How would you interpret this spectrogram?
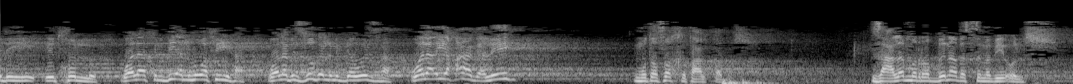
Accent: Egypt; احنا كشعوب واحنا كمصريين لما بتتصدم ما بتعرفش تعمل رد فعل.

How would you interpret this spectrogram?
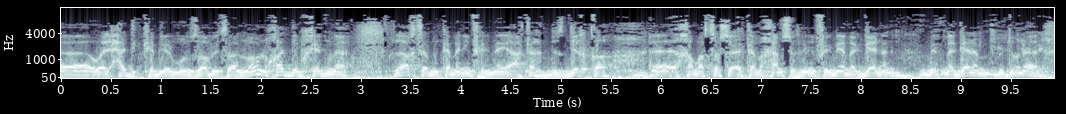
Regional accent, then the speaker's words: Egypt; ما احنا مصريين اهو

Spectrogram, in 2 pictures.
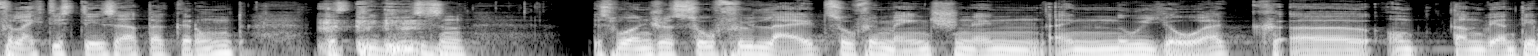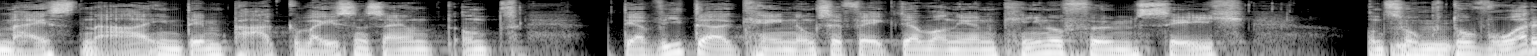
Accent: Styria, Austria; now in Vienna, Austria; ich meine, ich komme ja aus der Steiermark ursprünglich und das heißt ja die grüne Steiermark, ja.

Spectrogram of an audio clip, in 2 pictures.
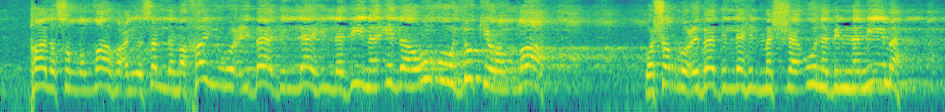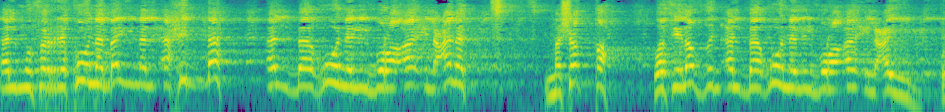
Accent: Egypt; بلدنا مصر

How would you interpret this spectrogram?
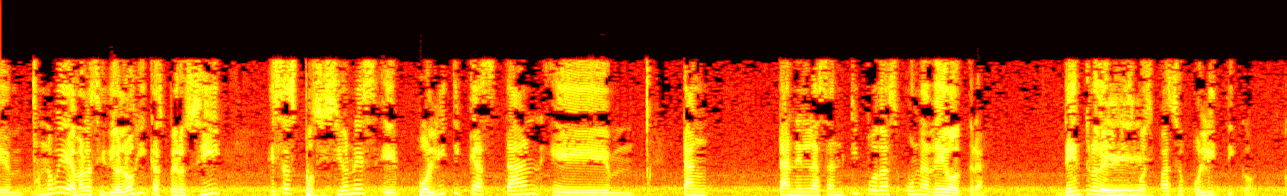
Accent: Mexico; Yo soy mexicano, ¿no?

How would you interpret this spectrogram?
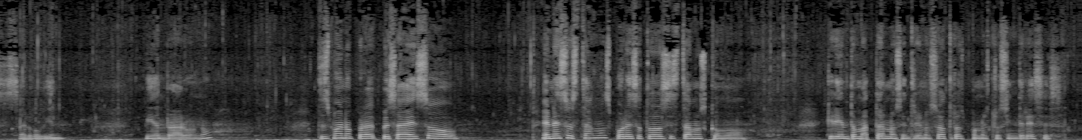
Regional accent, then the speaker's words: San Esteban Atatlauca, Oaxaca, Mexico; moved away as an adult; Soy de San Esteban Atatlauca, Tlaxiaco, Oaxaca. Esto es en México y tengo 37 años.

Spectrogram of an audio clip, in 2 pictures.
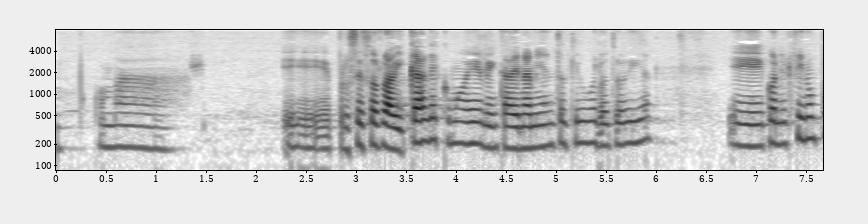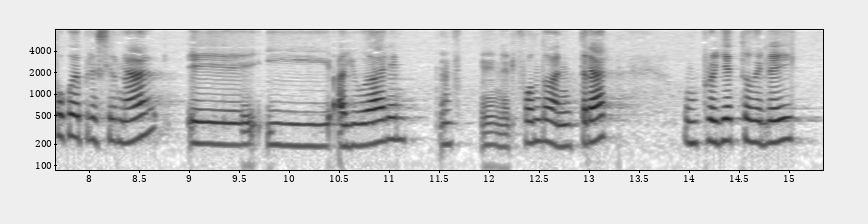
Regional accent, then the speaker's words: Chile; No, aquí al parecer no somos todos chilenos con las mismas, en el fondo, ni garantías ni beneficios.

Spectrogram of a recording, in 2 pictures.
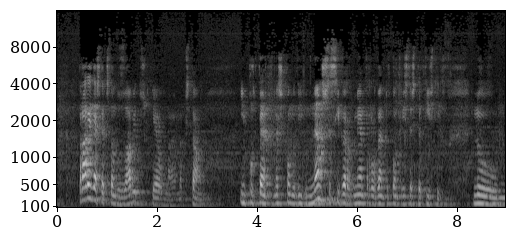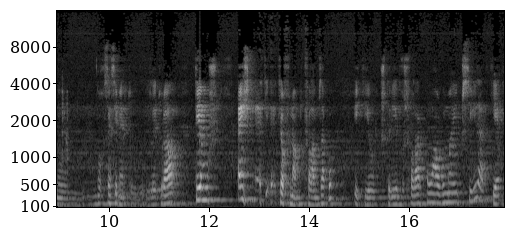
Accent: Portugal; é uma característica tão nossa, de gostarmos de ter qualquer documentozito que nos acredite como portugueses

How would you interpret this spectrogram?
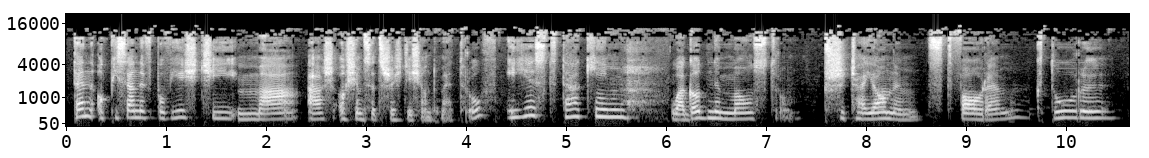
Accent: Gdańsk, Pomeranian Voivodeship, Poland; ja dorastałam na Gdańskim Przymorzu i ta historia, którą opowiadam, to jest historia widziana z perspektywy falowca, dosłownie widziana z 10. piętra

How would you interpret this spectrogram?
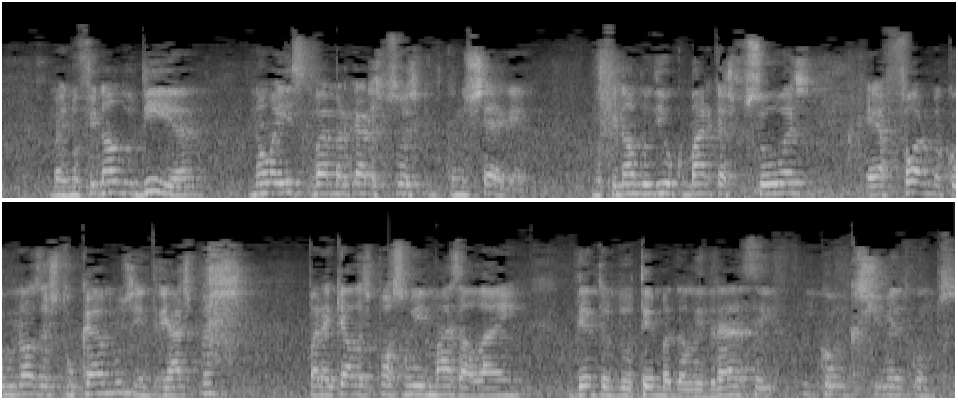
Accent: Angola; sou angolano, nasci em Angola em 75, tenho 38 anos

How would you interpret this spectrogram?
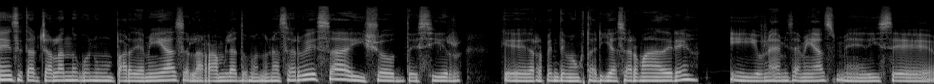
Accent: Uruguay; no iba a vivir una crisis de agua en mi país, donde que me crié pensando en el Uruguay de aguas disponibles

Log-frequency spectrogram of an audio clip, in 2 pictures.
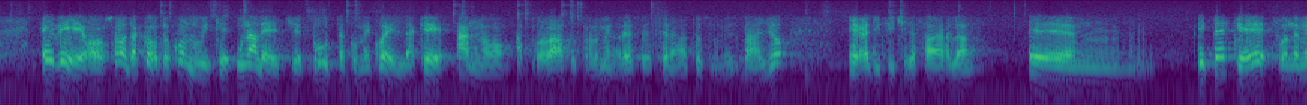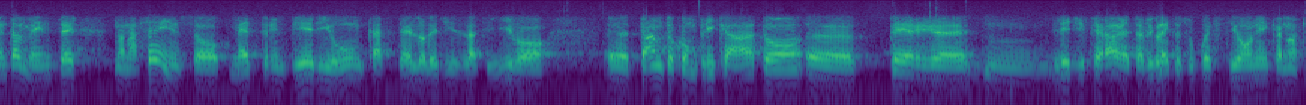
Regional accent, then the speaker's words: Trieste, Friuli-Venezia Giulia, Italy; Io che sono di Trieste

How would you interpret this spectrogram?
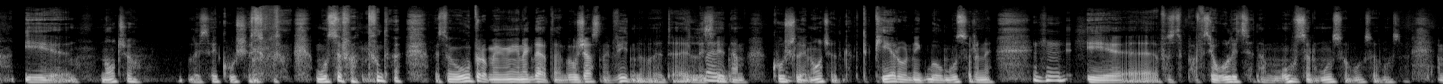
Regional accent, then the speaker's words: Bristol, South West England, United Kingdom; мне очень нравится там одно место в Бристоле, мой родной город, называется Cabot Tower.

